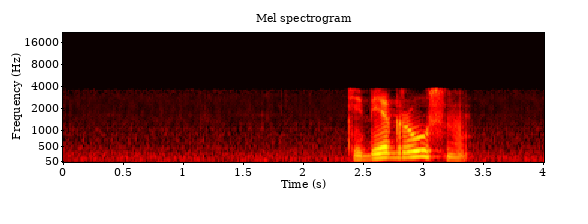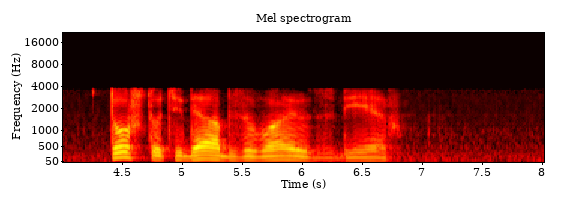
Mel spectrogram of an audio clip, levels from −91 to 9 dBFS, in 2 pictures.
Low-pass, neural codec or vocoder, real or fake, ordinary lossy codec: 3.6 kHz; codec, 24 kHz, 3.1 kbps, DualCodec; fake; none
